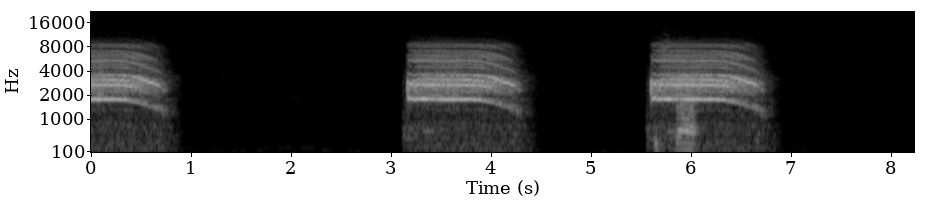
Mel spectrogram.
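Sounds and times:
owl screeches: 0:00.0 - 0:00.9, 0:03.2 - 0:04.5, 0:05.6 - 0:06.9.

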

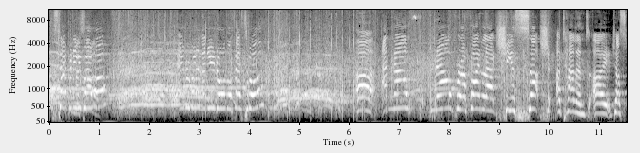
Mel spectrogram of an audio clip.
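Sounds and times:
cheers and whoops: 0:00.0 - 0:06.5
large audience clapping: 0:00.0 - 0:10.8
speech: 0:00.2 - 0:01.6, 0:03.2 - 0:04.9, 0:06.4 - 0:11.5.

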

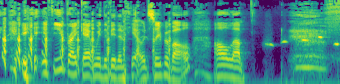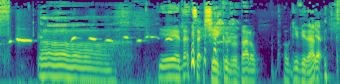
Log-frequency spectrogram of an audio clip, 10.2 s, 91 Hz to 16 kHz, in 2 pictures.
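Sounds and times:
laughter: 0:00.0 - 0:02.9, 0:07.7 - 0:08.8
speech: 0:00.1 - 0:05.1, 0:05.7 - 0:10.1
person whistling a short melodic tune: 0:04.0 - 0:07.8.

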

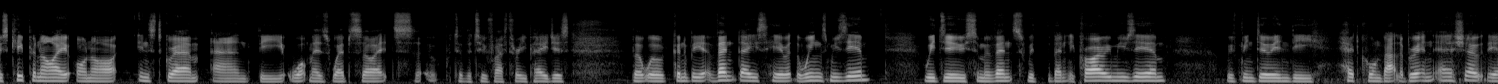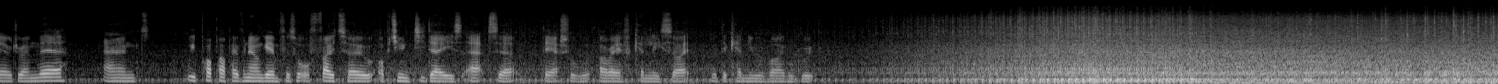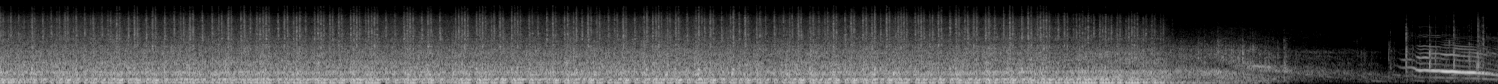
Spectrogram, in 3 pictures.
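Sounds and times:
speech: 0:00.0 - 0:23.3
Rolls-Royce Merlin aircraft engine roaring: 0:15.6 - 0:43.8.

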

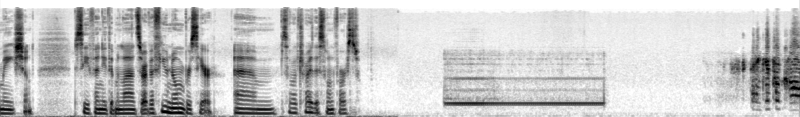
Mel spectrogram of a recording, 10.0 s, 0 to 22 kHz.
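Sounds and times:
speech: 0:00.0 - 0:04.6
quiet hiss: 0:00.0 - 0:09.9
steady telephone tone of a call to a urology clinic: 0:05.6 - 0:07.6.

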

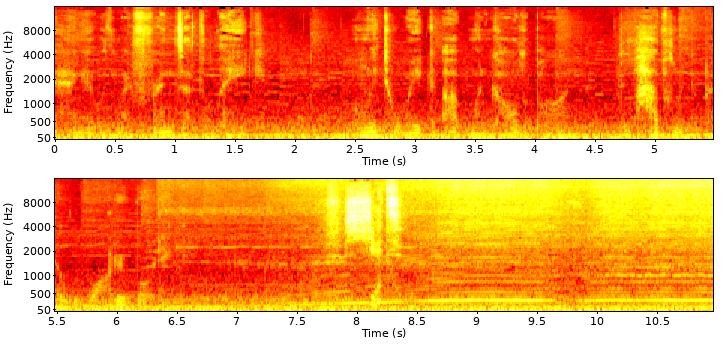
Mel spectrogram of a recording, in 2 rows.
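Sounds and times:
speech: 0:00.8 - 0:06.6, 0:07.8 - 0:09.4
car engine revving and accelerating on a long country road: 0:06.3 - 0:10.9.

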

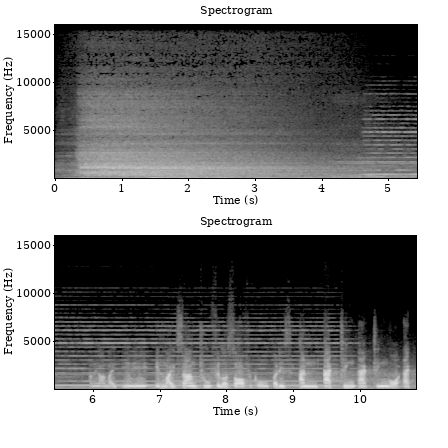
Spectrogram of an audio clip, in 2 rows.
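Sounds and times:
deep breath in through nose: 0:00.0 - 0:04.3
soft exhale: 0:00.0 - 0:04.8
faint steady hum: 0:00.0 - 0:05.3
speech: 0:06.1 - 0:10.8.

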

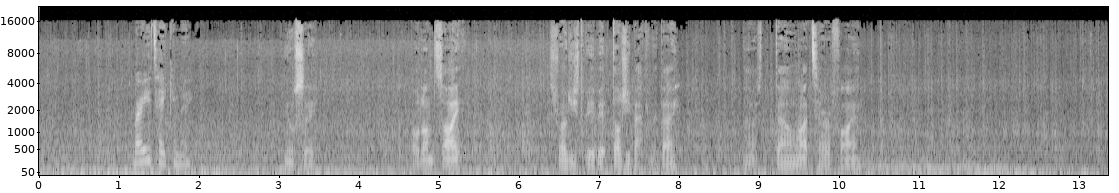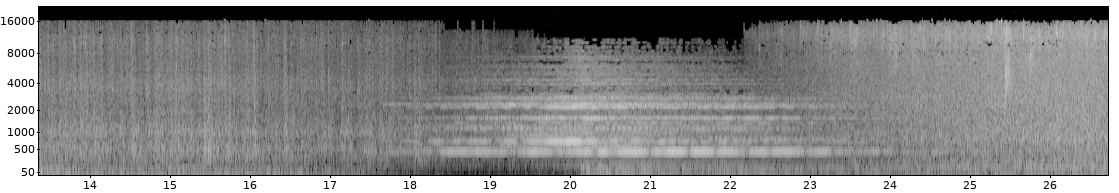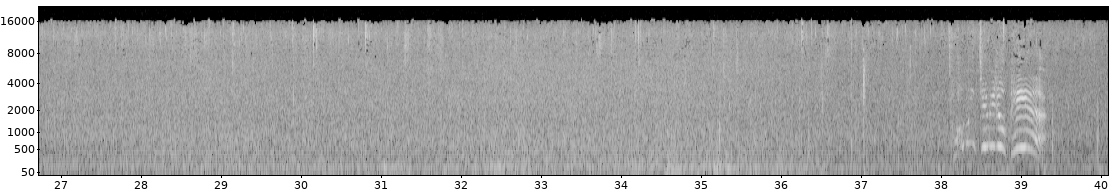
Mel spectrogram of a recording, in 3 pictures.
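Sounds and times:
heavy rain pouring: 0:00.0 - 0:18.9, 0:20.9 - 0:40.0
speech: 0:01.2 - 0:02.0, 0:03.1 - 0:03.6, 0:04.7 - 0:05.4, 0:06.4 - 0:08.1, 0:08.8 - 0:10.7
brief humming tone: 0:17.7 - 0:24.8.

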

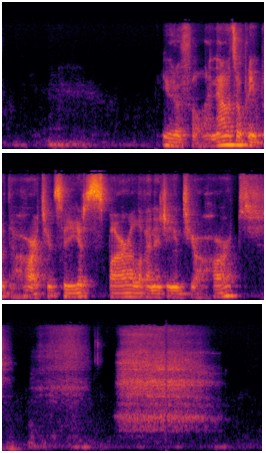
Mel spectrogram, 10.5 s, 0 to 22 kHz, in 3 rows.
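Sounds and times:
speech: 0:02.2 - 0:07.1
deep breath exhaled through the mouth: 0:07.4 - 0:10.1.

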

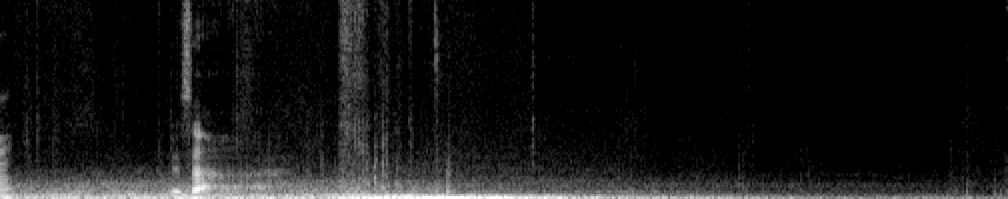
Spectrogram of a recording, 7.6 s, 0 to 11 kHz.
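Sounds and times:
road rumble inside an electric SUV braking to a stop: 0:00.0 - 0:07.5
speech: 0:01.3 - 0:01.9.

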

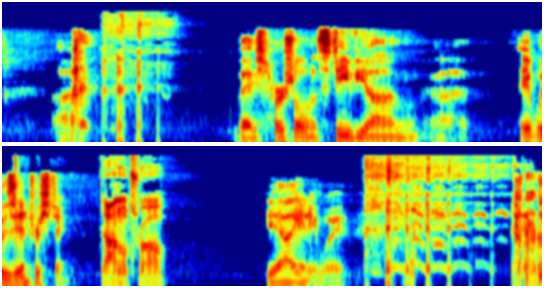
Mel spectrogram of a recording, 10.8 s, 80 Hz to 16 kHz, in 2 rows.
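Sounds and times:
harsh raspy cough: 0:00.6 - 0:01.5, 0:09.0 - 0:10.7
laugh-like bursts from a voice: 0:00.6 - 0:01.6, 0:06.4 - 0:07.0, 0:09.0 - 0:10.7
speech: 0:00.6 - 0:01.6, 0:02.4 - 0:04.5, 0:05.2 - 0:07.1, 0:08.0 - 0:10.7.

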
